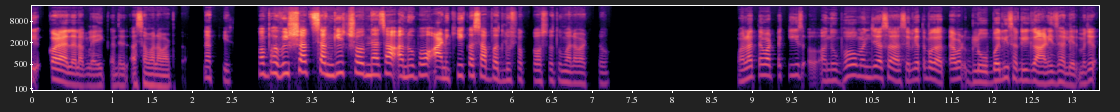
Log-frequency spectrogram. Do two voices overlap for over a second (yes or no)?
no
